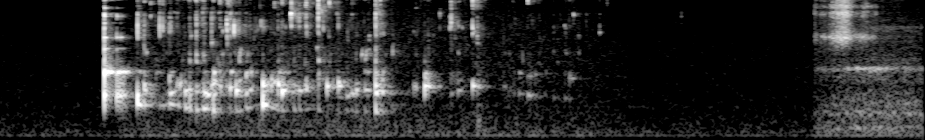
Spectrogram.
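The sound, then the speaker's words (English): Water pours into a glass to be served as a drink, a bright gurgling splash for about two and a half seconds that trails off into drips, followed by a brief clink or set-down after a short pause. “Water's probably a good idea right now. Okay, let me grab some for you.”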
